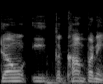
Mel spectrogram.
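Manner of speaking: firm, stern but courteous. Speaking in character to a dragon: stern but not rude. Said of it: "sternly but not rudely".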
